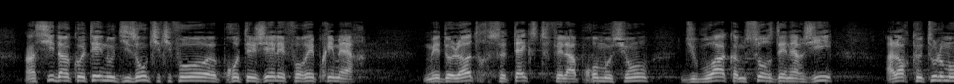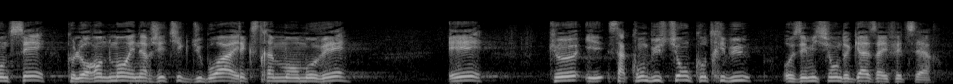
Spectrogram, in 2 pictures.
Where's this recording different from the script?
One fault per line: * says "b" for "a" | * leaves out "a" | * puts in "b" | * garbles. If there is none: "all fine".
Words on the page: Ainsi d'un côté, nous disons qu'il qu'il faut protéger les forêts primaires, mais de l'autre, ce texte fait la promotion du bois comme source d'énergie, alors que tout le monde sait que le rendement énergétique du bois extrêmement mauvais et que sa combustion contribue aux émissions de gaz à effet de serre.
all fine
